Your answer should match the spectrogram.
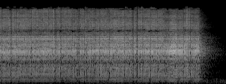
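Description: High-voltage electric arc jumping the gap between two nail electrodes on top of a coil: a loud, steady buzzing crackle that starts suddenly and cuts off at the end.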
